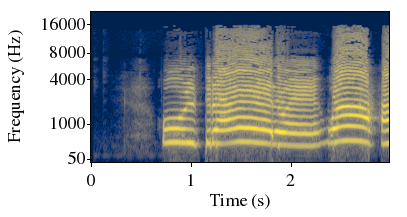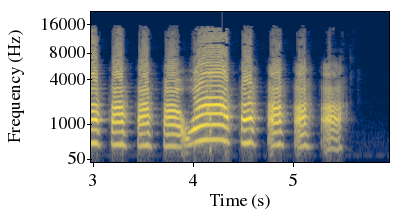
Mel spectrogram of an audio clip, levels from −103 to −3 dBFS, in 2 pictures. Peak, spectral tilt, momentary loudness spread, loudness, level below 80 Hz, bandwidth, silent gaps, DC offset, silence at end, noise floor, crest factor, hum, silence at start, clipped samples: 0 dBFS; 1.5 dB/octave; 9 LU; -10 LUFS; -74 dBFS; 16 kHz; none; under 0.1%; 0.45 s; -54 dBFS; 12 dB; none; 0.7 s; under 0.1%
